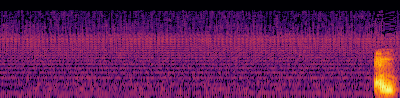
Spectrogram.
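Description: Low, steady electrical hum in a gap between words, with speech starting again near the end.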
